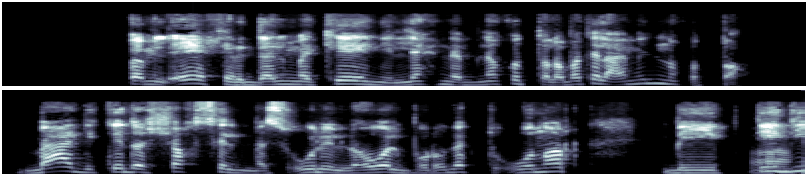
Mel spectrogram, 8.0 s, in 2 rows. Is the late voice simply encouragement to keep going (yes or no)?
yes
